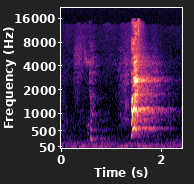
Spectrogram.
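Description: A woman's voice speaking in short, sharp phrases; the loudest is a single high, forceful exclamation about one and a half seconds in.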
